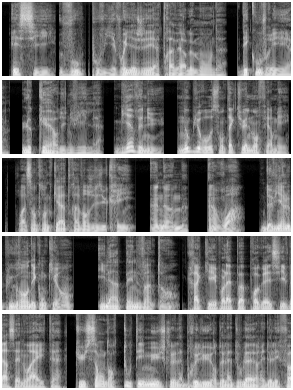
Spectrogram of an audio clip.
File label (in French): voix off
